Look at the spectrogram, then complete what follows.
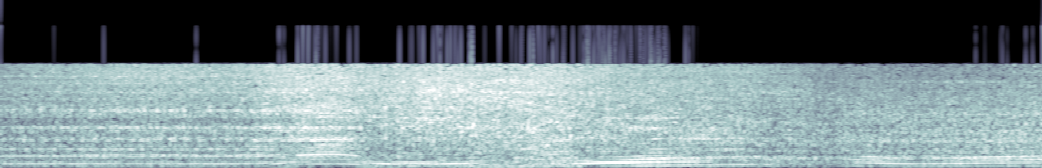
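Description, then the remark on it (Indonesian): A new car's engine hums steadily as it is driven around for a test drive, its pitch rising and falling as it revs through gear changes, with a continuous loud rumble and no voices. “Esoknya, aku sudah berada mengendarai mobil baruku itu.”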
